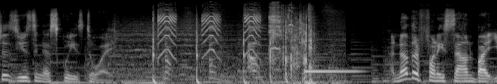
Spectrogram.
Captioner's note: squeeze toy noises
